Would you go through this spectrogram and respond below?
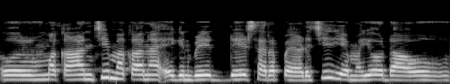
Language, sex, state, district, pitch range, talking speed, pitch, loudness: Garhwali, male, Uttarakhand, Tehri Garhwal, 205-225 Hz, 175 wpm, 220 Hz, -13 LUFS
